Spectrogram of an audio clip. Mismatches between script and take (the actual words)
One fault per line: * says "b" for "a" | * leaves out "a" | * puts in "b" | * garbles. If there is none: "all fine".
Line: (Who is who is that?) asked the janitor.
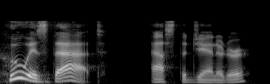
* leaves out "who is"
